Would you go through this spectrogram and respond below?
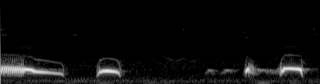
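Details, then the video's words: Spotted dove with the 'thổ đồng' voice, used for luring and training decoys. A long, strong coo slides downward, then one short arched note and, after a pause, a quick pair of coos. "Cu gáy kích bổi, Tiếng Cu gáy THỔ ĐỒNG (THÚC + GÙ + GỌI ) kích mồi tập bổi"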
